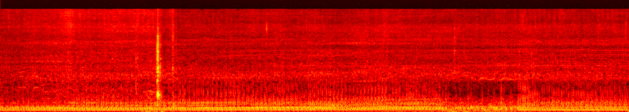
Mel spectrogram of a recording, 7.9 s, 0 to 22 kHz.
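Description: Harley-Davidson Street Rod's 750 cc V-twin engine running steadily while riding, its note shifting and settling lower about six and a half seconds in. A single sharp click about two seconds in.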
